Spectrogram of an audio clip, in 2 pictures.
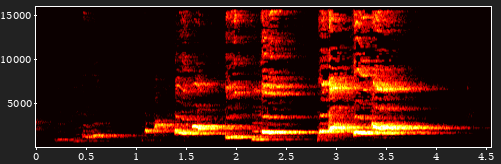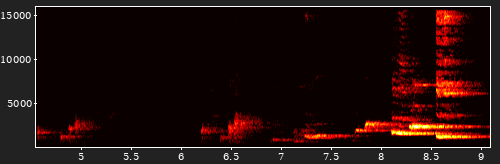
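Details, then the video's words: Loud song of a straw-headed bulbul, meant to trigger another bird into singing: a bubbling run of stepped, fluty whistles, a two-second pause with a few soft notes, then a shorter descending whistled phrase. "CUCAKROWO ANDA LANGSUNG NYAUT GACOR"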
